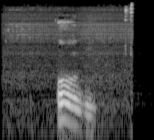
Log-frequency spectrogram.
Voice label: "ougi", Japanese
